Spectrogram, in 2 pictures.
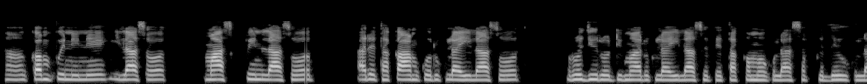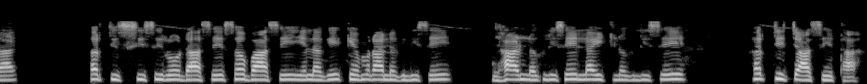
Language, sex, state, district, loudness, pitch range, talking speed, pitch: Halbi, female, Chhattisgarh, Bastar, -18 LUFS, 205-225 Hz, 140 wpm, 220 Hz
